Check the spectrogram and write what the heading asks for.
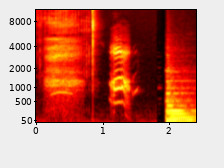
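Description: A breathy gasp and a single sharp snip of scissors cutting through a lock of bangs, then a short vocal cry that slides up and down. Something loud and musical cuts in right at the end.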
